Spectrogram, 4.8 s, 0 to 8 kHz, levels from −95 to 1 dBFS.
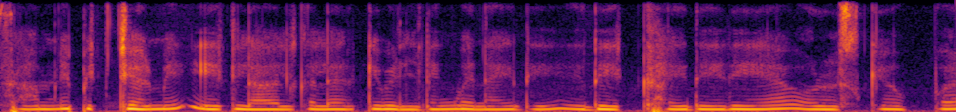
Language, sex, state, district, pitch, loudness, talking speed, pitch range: Hindi, female, Haryana, Jhajjar, 235 Hz, -22 LUFS, 200 wpm, 225-245 Hz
